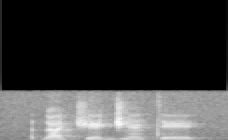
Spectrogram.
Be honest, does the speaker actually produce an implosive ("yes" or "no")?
yes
